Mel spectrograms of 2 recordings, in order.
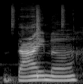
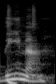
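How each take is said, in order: First: The first syllable sounds like 'die'. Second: The first syllable sounds like 'dee'. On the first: This is not how the speaker's parents pronounce it. "I don't like to be called Dinah" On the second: This is how the speaker's parents pronounce it. "which for me is Dina, which is in Spanish"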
